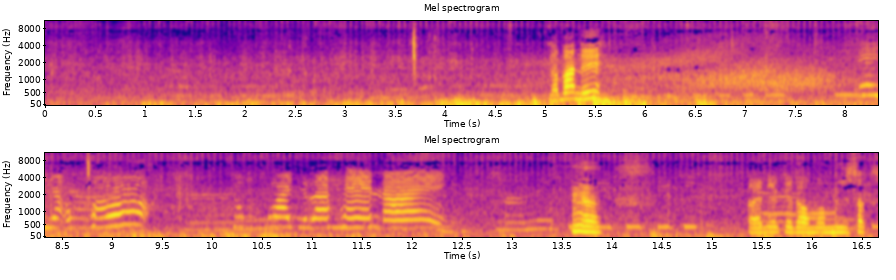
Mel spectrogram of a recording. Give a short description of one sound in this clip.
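Bicycle tyres roll over pavement.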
